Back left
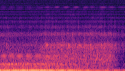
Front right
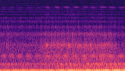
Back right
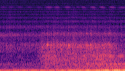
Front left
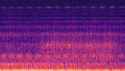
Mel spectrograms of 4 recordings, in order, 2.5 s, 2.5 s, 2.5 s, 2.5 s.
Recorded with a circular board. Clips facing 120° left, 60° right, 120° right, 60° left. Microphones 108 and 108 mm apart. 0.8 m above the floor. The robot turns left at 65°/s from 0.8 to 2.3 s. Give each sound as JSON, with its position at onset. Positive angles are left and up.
{"t": 0.0, "sound": "a vehicle", "azimuth_deg": 50}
